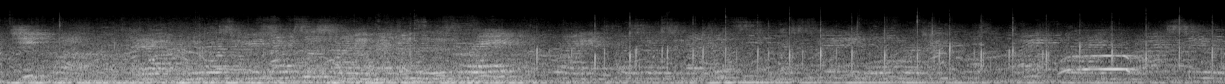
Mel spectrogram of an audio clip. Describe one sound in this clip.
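A crowd of people chatters and calls out along a street outdoors.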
